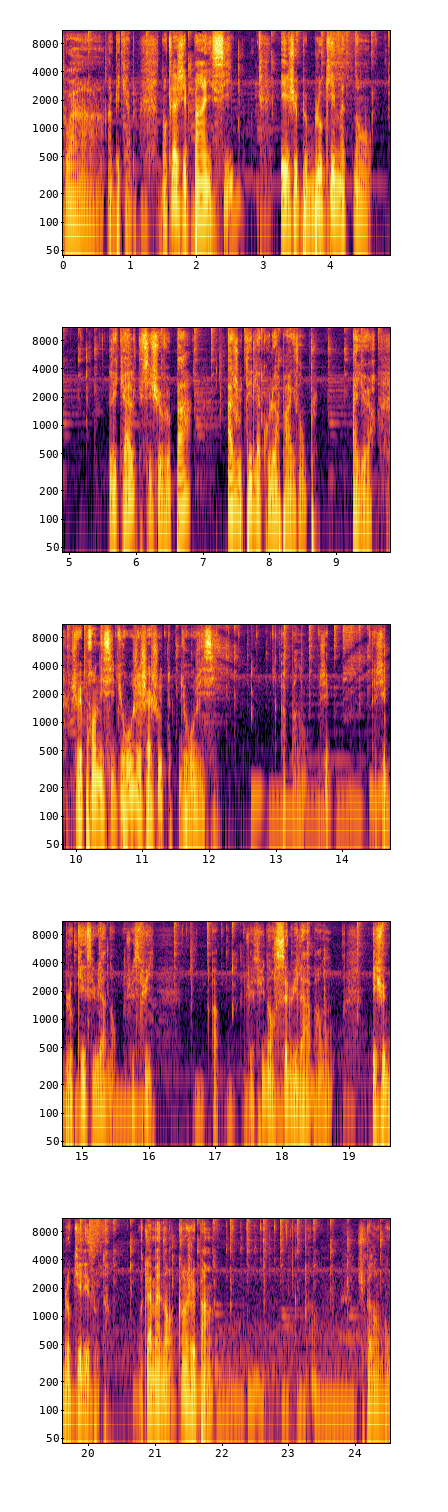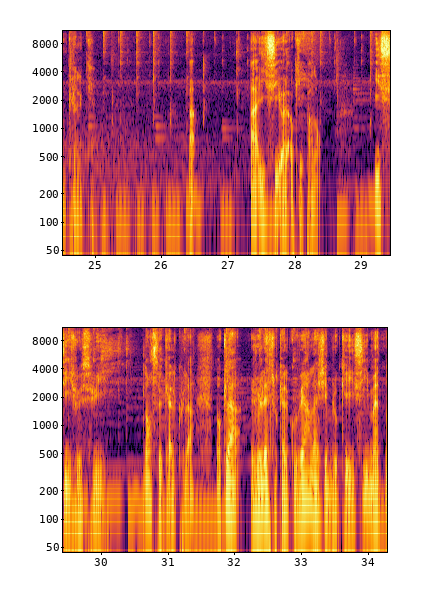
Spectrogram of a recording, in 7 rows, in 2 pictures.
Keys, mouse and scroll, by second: 1.7-6.7 drag, 8.3 click, 10.6 click, 11.4 click, 11.7 click, 11.9 click, 12.2 click, 12.5 click, 12.8 click, 13.0 click, 13.7-20.6 drag, 21.1 click, 21.4 click, 21.7 click, 22.0 click, 22.2 click, 22.4 click, 22.7 click, 22.9 click, 23.2 scroll up 2, 23.6-24.5 scroll down 2, 24.5-33.4 drag, 34.0 click.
